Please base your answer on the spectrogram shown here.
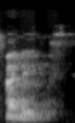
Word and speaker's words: Appomattox: How do you pronounce that place? Appomattox. Appomattox. Appomattox. Yes, Appomattox. Appomattox.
